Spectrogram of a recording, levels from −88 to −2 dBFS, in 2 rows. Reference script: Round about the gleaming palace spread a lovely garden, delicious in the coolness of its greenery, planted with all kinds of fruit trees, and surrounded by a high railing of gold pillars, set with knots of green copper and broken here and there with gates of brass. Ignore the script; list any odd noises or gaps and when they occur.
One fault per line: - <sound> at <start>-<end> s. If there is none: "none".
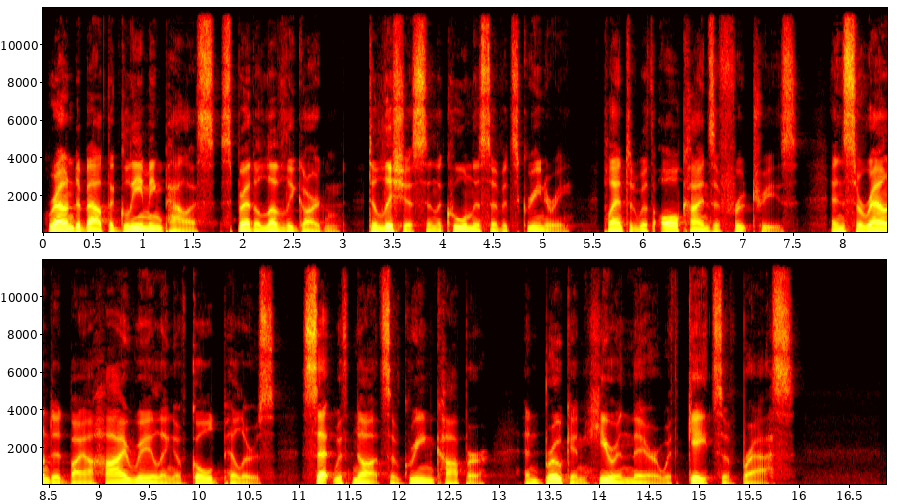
none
